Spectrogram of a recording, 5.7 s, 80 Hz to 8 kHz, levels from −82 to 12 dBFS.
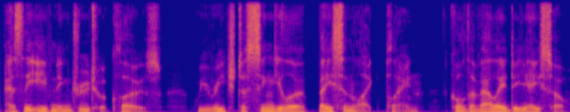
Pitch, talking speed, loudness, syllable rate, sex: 120 Hz, 200 wpm, -19 LUFS, 5.9 syllables/s, male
